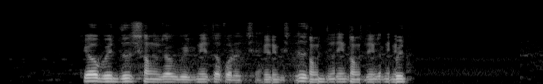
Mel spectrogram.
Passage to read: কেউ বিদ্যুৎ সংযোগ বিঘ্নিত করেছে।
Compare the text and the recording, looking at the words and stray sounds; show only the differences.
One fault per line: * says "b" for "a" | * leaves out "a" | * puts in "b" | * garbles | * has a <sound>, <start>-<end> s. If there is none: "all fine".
* garbles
